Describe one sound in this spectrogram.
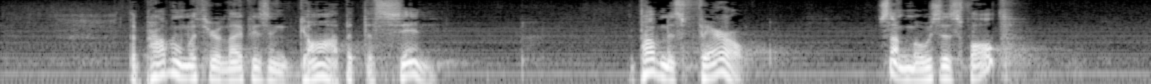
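A man speaks calmly through a microphone in a room with a slight echo.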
